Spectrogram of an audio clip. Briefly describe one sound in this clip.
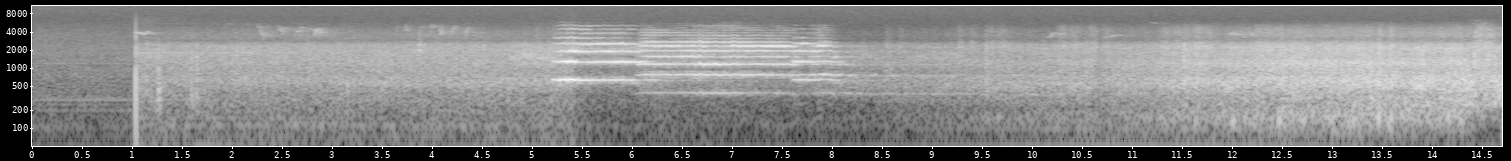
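A diesel multiple unit approaches along the track.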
